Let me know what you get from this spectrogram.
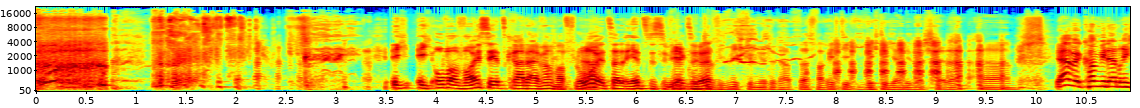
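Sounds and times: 
voice imitating nose blowing: 0:00.0 - 0:02.2
laughter: 0:01.7 - 0:04.0, 0:06.3 - 0:10.0
speech: 0:03.6 - 0:10.9.

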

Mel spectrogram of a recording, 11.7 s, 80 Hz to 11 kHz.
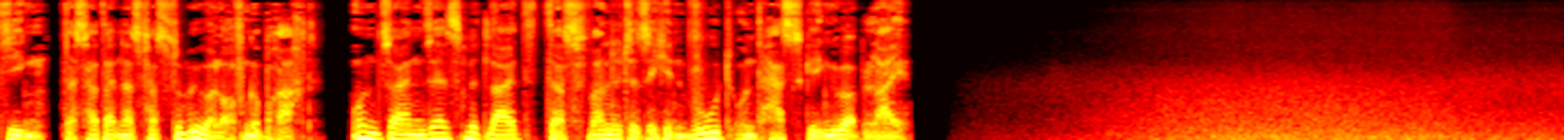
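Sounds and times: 
speech: 0:00.0 - 0:06.9
soft surf-like swells on open water: 0:07.3 - 0:11.7
steady wind blowing over calm open sea: 0:07.4 - 0:11.7.

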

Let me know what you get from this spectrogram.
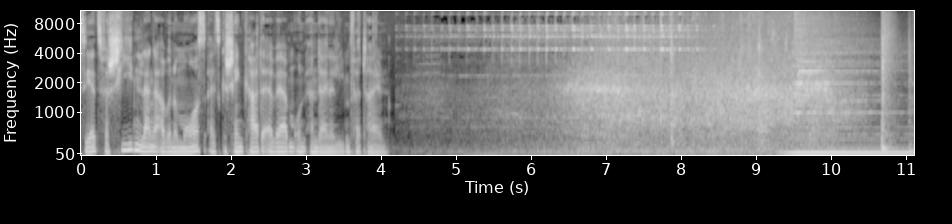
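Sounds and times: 
speech: 0:00.0 - 0:04.2
moving bus engine rumble and road noise: 0:04.6 - 0:10.6.

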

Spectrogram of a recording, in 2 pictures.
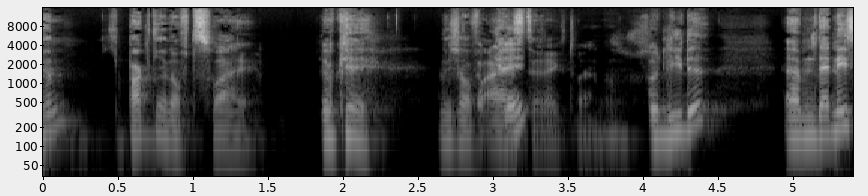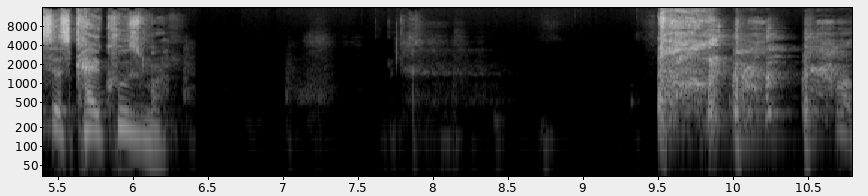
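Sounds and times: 
speech: 0:00.0 - 0:06.4
faint breathy sounds: 0:04.5 - 0:04.9, 0:07.7 - 0:08.6
person coughing: 0:09.5 - 0:10.7.

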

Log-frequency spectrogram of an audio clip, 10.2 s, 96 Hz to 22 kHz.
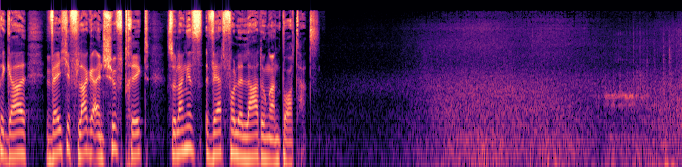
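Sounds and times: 
speech: 0:00.0 - 0:04.8
strong wind blowing across the microphone at sea: 0:04.9 - 0:10.2
ocean surf rushing at sea: 0:05.1 - 0:10.2.

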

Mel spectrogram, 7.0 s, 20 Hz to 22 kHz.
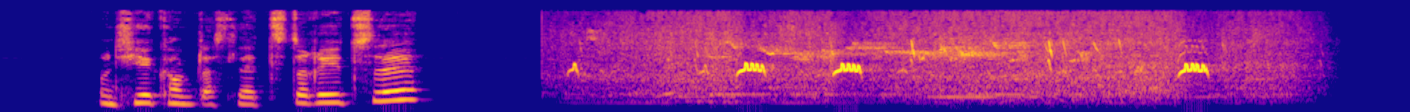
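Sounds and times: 
buzzing insect-like hum: 0:00.0 - 0:06.7
speech: 0:00.5 - 0:02.2
bee-eater bird calls: 0:02.8 - 0:06.6.

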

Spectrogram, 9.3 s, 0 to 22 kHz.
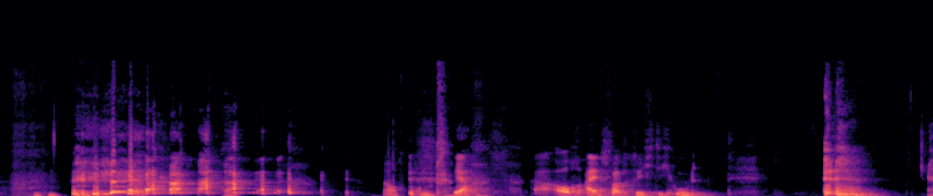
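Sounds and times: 
speech: 0:00.3 - 0:01.5, 0:04.2 - 0:05.0, 0:05.6 - 0:07.1
laughter: 0:00.3 - 0:05.0
woman clearing throat with a rough cough: 0:08.2 - 0:08.9.

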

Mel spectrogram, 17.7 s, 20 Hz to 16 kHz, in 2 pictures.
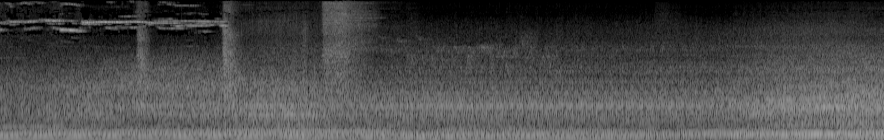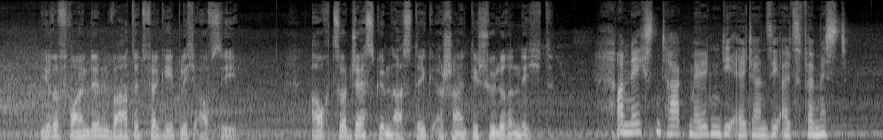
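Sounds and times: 
hissing bursts of bus air brakes: 0:00.0 - 0:04.0
large bus engine idling: 0:00.0 - 0:17.6
speech: 0:09.2 - 0:11.4, 0:12.0 - 0:17.4.

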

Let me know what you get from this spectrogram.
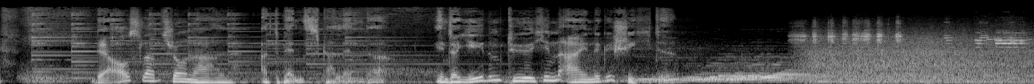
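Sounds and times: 
speech: 0:01.0 - 0:07.1
many car horns honking in Cairo city traffic: 0:07.9 - 0:10.3.

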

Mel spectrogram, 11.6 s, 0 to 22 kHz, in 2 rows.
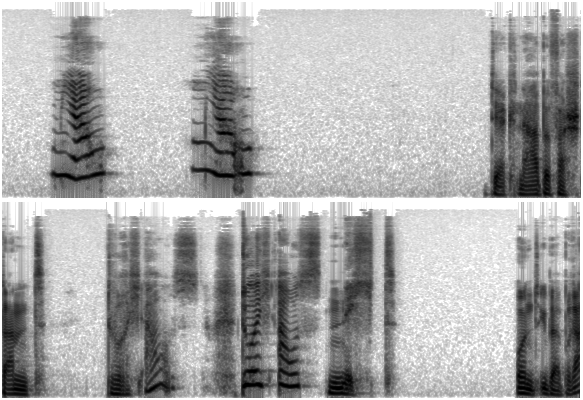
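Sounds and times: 
person imitating drawn-out cat meows: 0:00.5 - 0:01.2, 0:01.9 - 0:02.7
speech: 0:04.9 - 0:09.8, 0:10.9 - 0:11.5.

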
